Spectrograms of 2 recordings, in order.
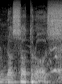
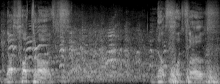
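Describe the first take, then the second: First: "nosotros" said plainly in an American voice, rising; a plain first "nosotros" before the Spain version; Spanish word. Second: Put-on Castilian Spain accent, slow with a lisped "Nosotros"; Spain Spanish accent. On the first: Retold or imitated. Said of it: "Formal Spanish". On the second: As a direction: say "Nosotros" slowly like someone from Spain. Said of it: "With an accent from Spain".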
